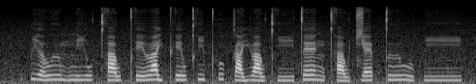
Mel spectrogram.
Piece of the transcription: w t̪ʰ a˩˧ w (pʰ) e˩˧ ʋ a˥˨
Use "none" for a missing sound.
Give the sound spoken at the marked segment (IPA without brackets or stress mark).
pʰ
